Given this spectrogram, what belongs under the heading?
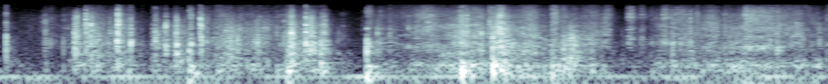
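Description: Tissue paper crinkled and folded by hand while wrapping a small business order, a close run of irregular crisp rustles and crackles with short pauses, no talk.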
